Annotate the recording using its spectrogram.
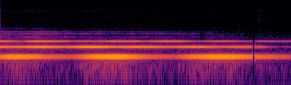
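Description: A brass handbell ringing on from a single strike: one clear pitched tone that swells and fades in slow waves, then dies away near the end.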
